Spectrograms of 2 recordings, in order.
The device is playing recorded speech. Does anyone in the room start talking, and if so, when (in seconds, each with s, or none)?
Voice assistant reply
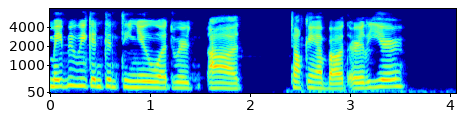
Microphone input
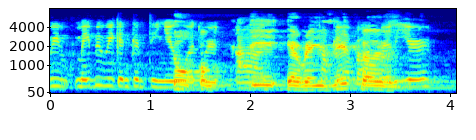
1.2 s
